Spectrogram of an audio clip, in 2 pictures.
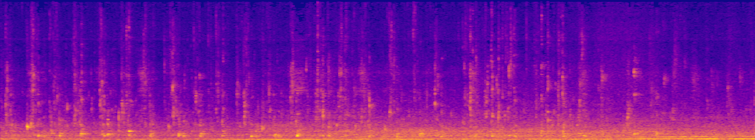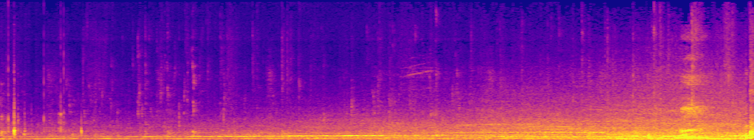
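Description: A dog lapping and splashing water in a small plastic container, with many short wet clicks and drips. Through the second half a drawn-out tone rises slowly in pitch and grows louder.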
